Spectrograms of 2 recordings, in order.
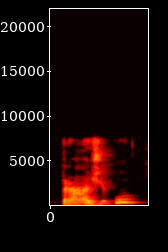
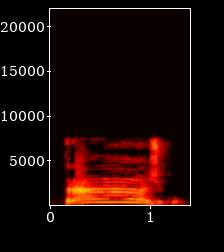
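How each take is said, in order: First: Said in the usual way. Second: "Trágico" with TRÁ held long and high; drawn-out, raised TRÁ in "Trágico" to show the stress; stressed first syllable. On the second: Shown as a demonstration. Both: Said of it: "qual que é a sílaba tônica?".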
